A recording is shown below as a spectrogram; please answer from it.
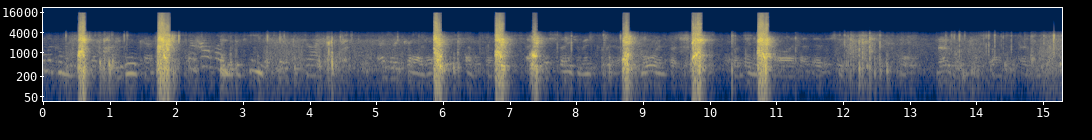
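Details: A 10-week-old Staffordshire Bull Terrier puppy barks at a phone, giving sharp, high yapping barks spaced unevenly over quiet background voices.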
